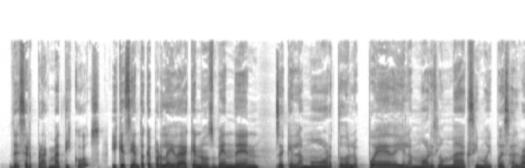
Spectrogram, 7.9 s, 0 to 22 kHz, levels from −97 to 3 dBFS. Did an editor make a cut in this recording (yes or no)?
yes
